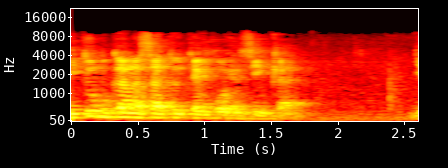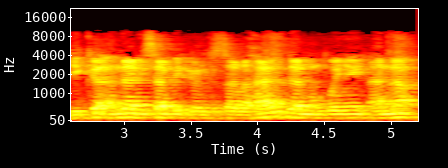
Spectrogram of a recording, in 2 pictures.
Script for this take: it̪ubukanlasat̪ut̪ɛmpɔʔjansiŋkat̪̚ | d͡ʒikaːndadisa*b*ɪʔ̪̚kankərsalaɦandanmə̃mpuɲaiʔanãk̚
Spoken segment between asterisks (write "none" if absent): b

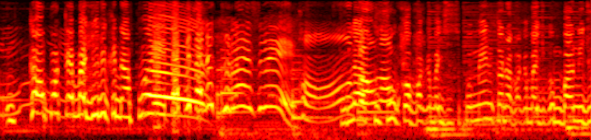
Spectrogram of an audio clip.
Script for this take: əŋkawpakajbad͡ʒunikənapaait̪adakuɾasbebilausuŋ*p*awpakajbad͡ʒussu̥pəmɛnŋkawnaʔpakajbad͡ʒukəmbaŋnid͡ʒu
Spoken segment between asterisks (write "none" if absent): k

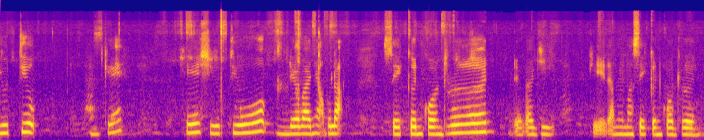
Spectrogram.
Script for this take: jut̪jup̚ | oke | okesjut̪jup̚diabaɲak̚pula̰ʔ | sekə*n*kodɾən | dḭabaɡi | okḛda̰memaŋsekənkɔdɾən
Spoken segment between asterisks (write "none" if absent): n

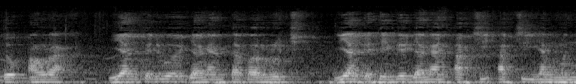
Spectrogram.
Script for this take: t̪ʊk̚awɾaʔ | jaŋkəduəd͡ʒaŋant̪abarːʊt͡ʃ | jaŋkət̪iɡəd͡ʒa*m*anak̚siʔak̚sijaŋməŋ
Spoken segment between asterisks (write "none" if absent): ŋ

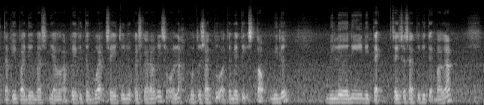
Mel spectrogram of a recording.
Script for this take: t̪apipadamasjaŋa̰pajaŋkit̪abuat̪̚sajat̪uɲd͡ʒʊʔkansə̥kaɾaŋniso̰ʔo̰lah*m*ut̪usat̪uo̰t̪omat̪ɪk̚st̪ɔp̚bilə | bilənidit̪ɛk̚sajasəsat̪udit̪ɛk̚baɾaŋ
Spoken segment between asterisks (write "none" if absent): m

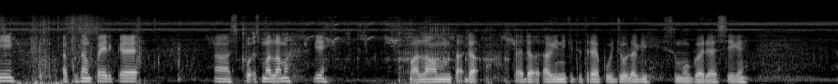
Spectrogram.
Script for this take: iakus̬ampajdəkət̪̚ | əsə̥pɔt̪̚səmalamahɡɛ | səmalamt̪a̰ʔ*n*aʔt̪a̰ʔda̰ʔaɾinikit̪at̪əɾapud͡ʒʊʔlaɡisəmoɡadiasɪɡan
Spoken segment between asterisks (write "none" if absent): d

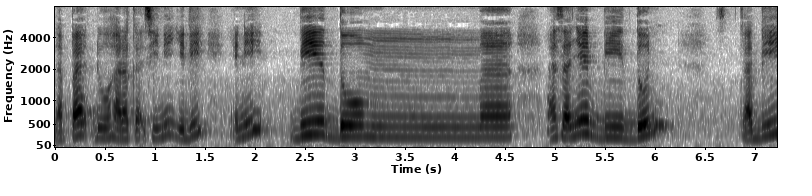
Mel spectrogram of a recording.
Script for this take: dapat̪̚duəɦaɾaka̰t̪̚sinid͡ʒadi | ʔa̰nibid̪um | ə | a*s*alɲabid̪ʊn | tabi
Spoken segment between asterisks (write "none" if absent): s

